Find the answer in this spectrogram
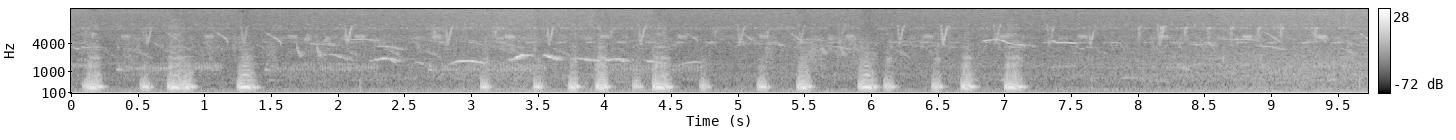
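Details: Deep, resonant grunt series from a giant eagle-owl in Kruger National Park, delivered in rhythmic bursts of several notes with brief gaps. Whistled, slurred notes of other birds are clearly heard behind it.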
